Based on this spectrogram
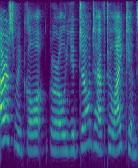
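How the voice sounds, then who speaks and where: Over light background noise, a woman performs a put-on character voice, high-pitched and lively in intonation, at a moderate pace. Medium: read story. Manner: warm, gentle.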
